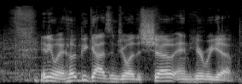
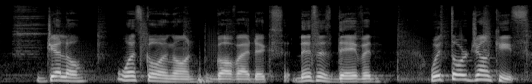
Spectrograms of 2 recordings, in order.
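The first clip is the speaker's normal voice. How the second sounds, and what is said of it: Put-on Hispanic accent. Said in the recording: “my best Hispanic accent ... embarrass myself with this Hispanic accent”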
